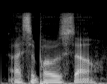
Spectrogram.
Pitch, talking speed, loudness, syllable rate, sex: 95 Hz, 170 wpm, -18 LUFS, 6.0 syllables/s, male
